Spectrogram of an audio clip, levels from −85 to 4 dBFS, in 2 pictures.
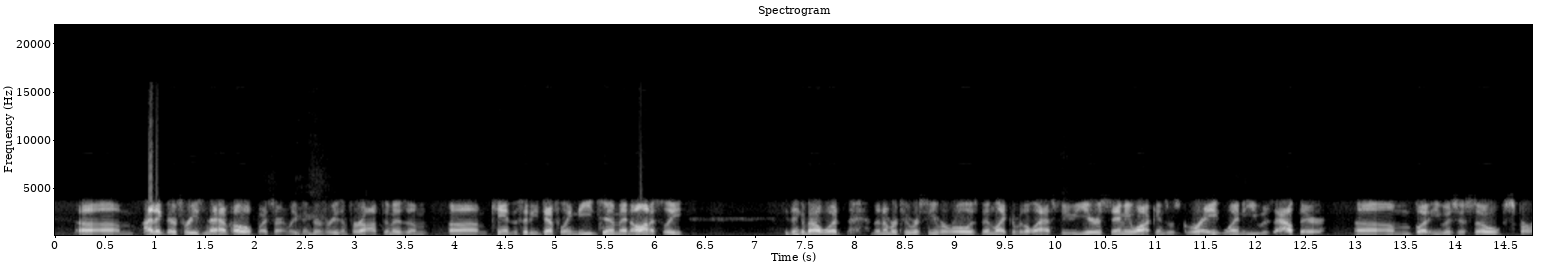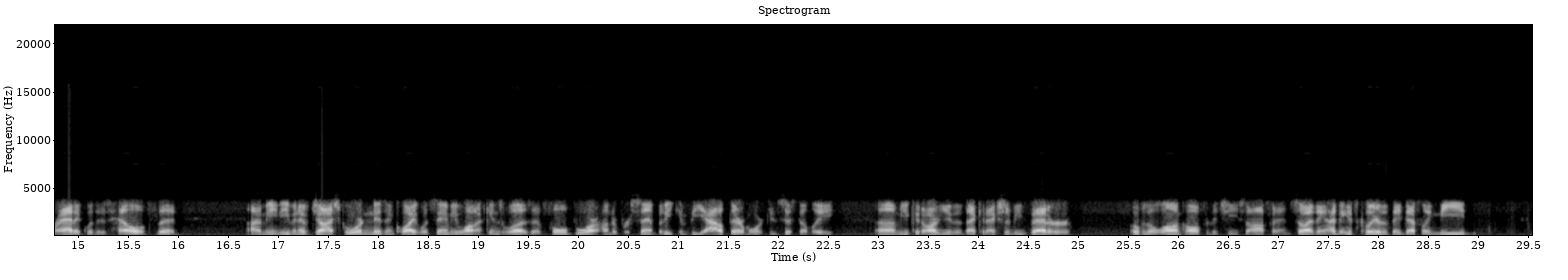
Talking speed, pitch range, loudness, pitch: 235 wpm, 110-130 Hz, -23 LUFS, 120 Hz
